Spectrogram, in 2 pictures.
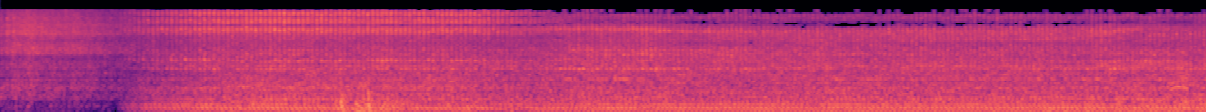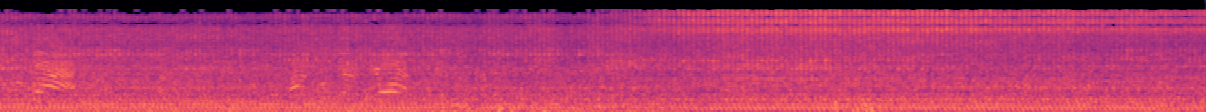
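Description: An engine drones steadily.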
